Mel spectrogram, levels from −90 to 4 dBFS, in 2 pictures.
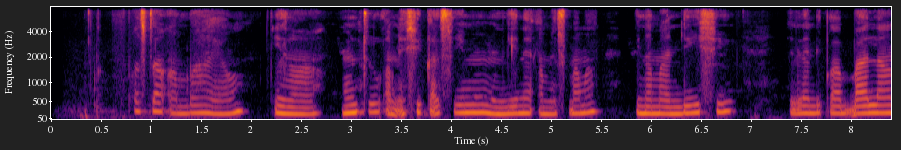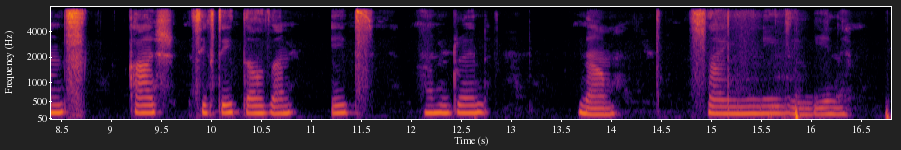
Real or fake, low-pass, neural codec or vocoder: real; 7.2 kHz; none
